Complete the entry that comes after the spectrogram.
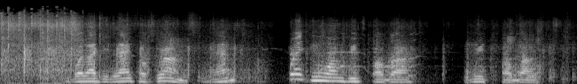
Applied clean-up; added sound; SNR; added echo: neural mask model RNNoise.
